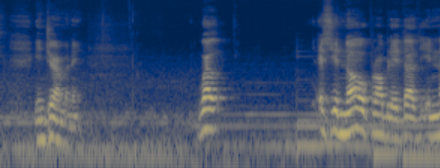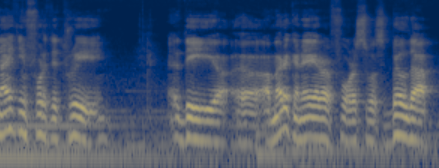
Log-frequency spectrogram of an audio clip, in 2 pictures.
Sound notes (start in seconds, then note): none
